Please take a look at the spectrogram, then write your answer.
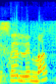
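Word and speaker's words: θέλημα: Telema que tú dices es telema en griego, celema.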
